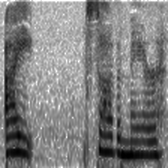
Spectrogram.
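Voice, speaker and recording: A woman's voice: sits high, level tone, extremely slow, breathy edge, voice pushed up, exaggerated voice. A woman voicing a scared, injured young female pegasus pony in an audio drama, whimpering and pleading. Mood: shaken, dread. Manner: whimpering, pleading, hushed at times.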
